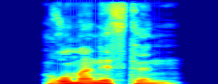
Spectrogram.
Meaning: female equivalent of Romanist (“Romanicist”)
- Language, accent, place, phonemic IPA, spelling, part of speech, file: German, Germany, Berlin, /ʁomaˈnɪstɪn/, Romanistin, noun, De-Romanistin.ogg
